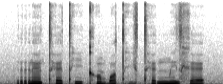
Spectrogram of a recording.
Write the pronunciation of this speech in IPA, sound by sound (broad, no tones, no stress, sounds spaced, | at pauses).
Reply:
r ɛ̃ tʰ ɛ tʰ i kʰ ɔ̃ ɓ ɔ tʰ i̤ z tʰ ɛ ŋ͡m ĩ z x ɛ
